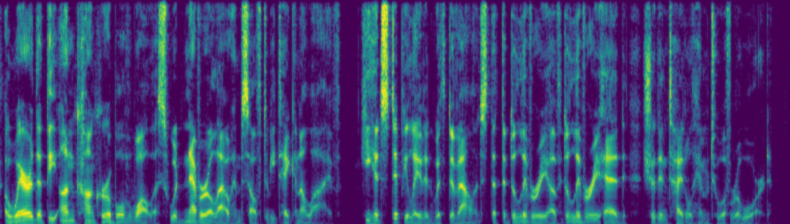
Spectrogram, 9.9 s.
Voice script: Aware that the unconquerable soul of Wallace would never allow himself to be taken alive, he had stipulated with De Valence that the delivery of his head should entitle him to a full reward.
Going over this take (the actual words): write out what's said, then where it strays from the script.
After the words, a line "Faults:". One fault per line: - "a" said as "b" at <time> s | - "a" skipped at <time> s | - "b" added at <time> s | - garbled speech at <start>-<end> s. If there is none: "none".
Aware that the unconquerable of Wallace would never allow himself to be taken alive, he had stipulated with De Valence that the delivery of delivery head should entitle him to a reward.
Faults:
- "soul" skipped at 1.6 s
- "his" said as "delivery" at 7.0 s
- "full" skipped at 9.1 s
